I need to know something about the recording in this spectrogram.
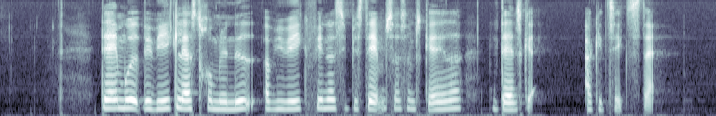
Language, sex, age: Danish, female, 34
